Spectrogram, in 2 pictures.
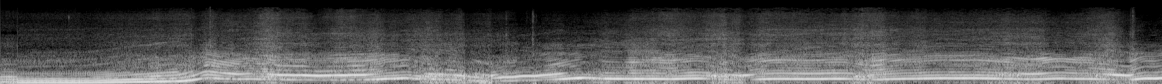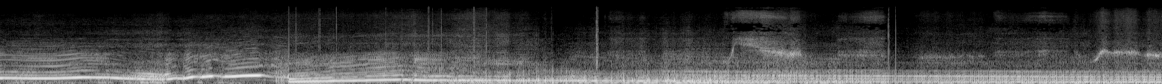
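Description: Kawasaki Ninja ZX636 inline-four sport-bike engine revving up hard, then its revs rising and falling over and over as the throttle is worked. About fourteen seconds in the revs drop sharply and climb again, then the engine runs on at steadier, slowly falling revs.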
